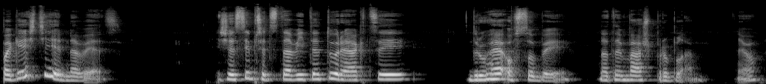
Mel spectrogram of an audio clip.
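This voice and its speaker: A woman's voice: mid-range voice, a little mellow. A woman in her thirties, a parenting podcast host, talking in a chatty, casual way and briefly acting out friends and children. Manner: chatty, acts out friends and children in quick asides. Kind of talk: casual solo talk.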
